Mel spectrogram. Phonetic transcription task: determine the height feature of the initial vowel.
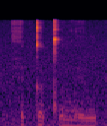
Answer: high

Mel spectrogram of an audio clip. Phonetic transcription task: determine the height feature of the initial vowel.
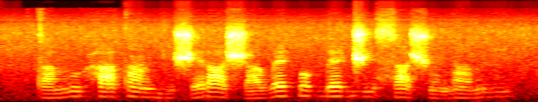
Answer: low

